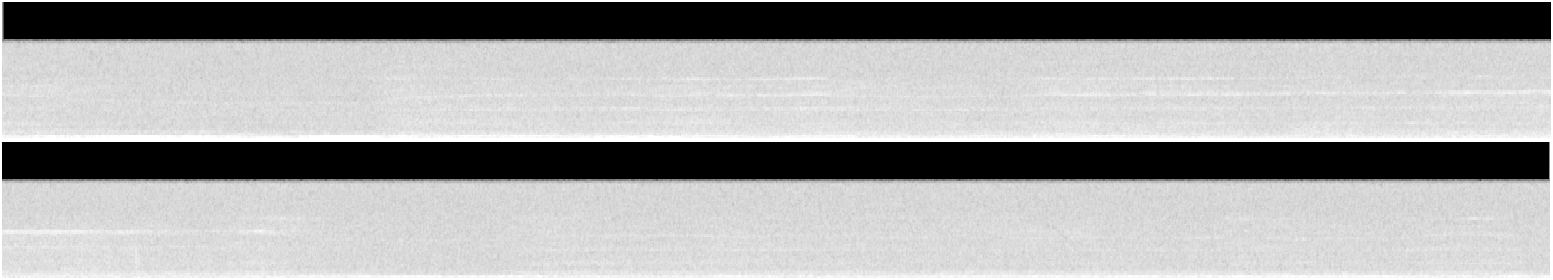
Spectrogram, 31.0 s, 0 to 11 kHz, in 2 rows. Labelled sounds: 4.1	4.8	vessel noise, 3.2 to 3.5 kHz
7.8	8.2	vessel noise, 4.8 to 5.0 kHz
10.4	11.0	vessel noise, 3.5 to 3.7 kHz
14.5	14.7	vessel noise, 3.6 to 3.9 kHz
15.4	15.7	vessel noise, 3.7 to 4.0 kHz
29.7	30.0	vessel noise, 3.4 to 3.6 kHz

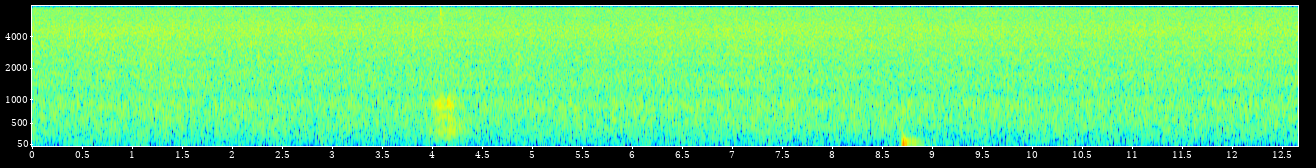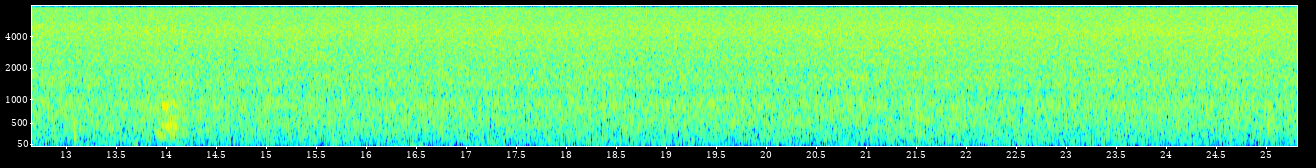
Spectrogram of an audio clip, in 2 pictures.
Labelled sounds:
4.0	4.3	croaking sound likely from a nearby submerged object, 0.78 to 1.1 kHz

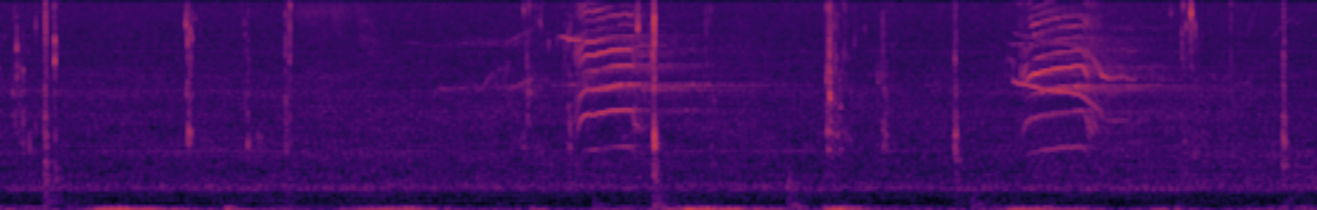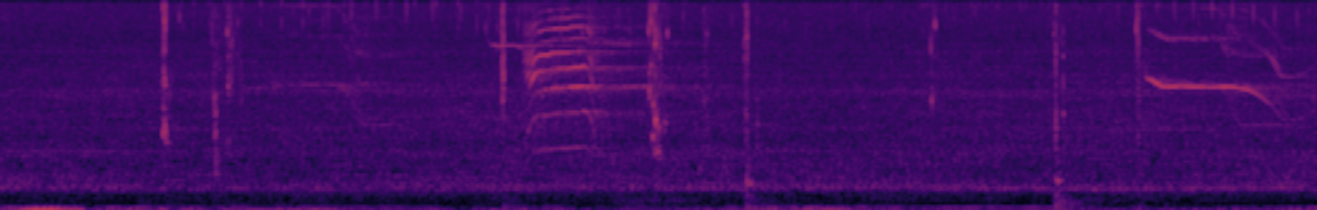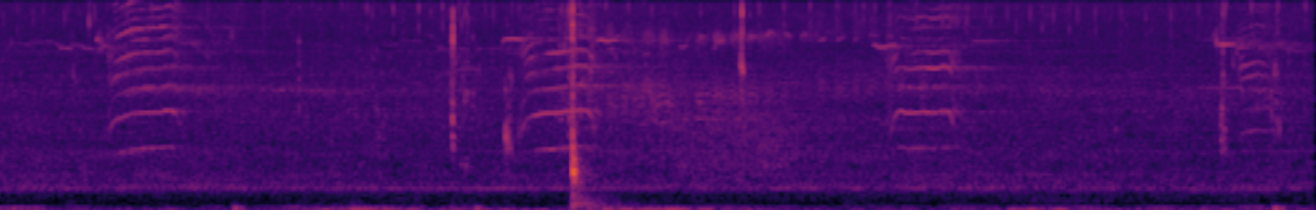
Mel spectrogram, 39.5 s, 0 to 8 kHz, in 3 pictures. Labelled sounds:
5.6	6.8	killer whale, southern Alaska resident, 0.64 to 8.0 kHz
10.1	11.5	killer whale, southern Alaska resident, 0.23 to 8.0 kHz
15.5	17.3	killer whale, southern Alaska resident, 0.96 to 7.7 kHz
18.0	19.5	killer whale, southern Alaska resident, 0.60 to 8.0 kHz
24.6	28.9	killer whale, southern Alaska resident, 0.46 to 8.0 kHz
31.5	32.6	killer whale, southern Alaska resident, 0.46 to 8.0 kHz
35.0	36.2	killer whale, southern Alaska resident, 0.55 to 8.0 kHz
38.5	39.5	killer whale, southern Alaska resident, 0.69 to 8.0 kHz

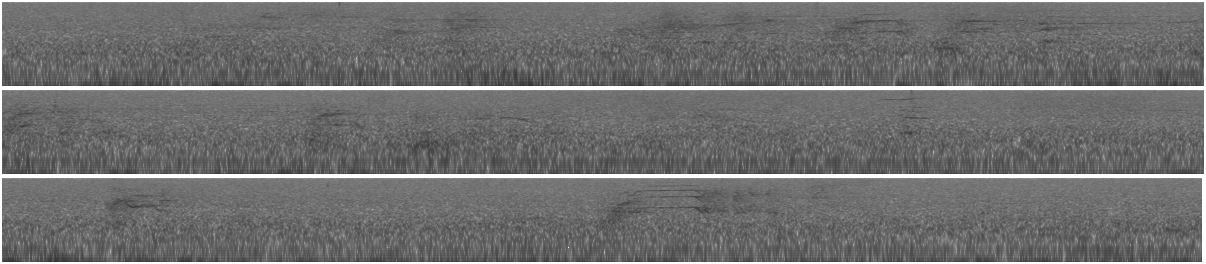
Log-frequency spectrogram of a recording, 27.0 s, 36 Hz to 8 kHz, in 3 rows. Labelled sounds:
1.4	3.8	killer whale, 0.48 to 3.9 kHz
4.5	6.2	killer whale, 0.09 to 8.0 kHz
6.2	7.0	killer whale, southern resident, J pod, call S44, 0.50 to 5.5 kHz
7.0	7.7	killer whale, 0.08 to 5.0 kHz
7.7	11.2	killer whale, southern resident, 0.09 to 5.1 kHz
11.3	13.0	killer whale, 0.01 to 3.7 kHz
13.9	15.0	killer whale, 0.14 to 5.8 kHz
15.5	16.1	killer whale, southern resident, J pod, call S42, 0.15 to 7.6 kHz
17.3	19.4	killer whale, 0.19 to 8.0 kHz
22.5	24.6	killer whale, southern resident, 0.17 to 6.9 kHz

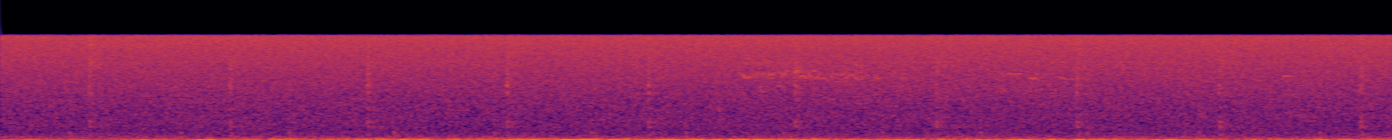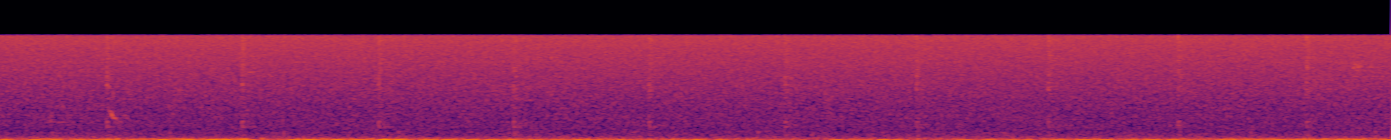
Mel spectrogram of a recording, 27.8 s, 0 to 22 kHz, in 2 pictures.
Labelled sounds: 7.4	7.7	killer whale, Bigg's (transient), 2.1 to 2.6 kHz

